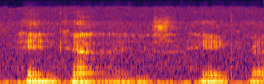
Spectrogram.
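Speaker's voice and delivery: cave-like echo fading away. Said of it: "you literally hear, like, the echo".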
